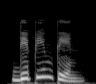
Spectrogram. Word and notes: dipimpin: indonesian

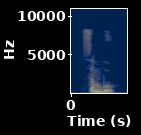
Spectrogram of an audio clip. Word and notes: sembuh: Indonesian

